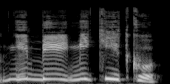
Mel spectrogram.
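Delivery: high, loud sobbing shout; snotty crying. Acted. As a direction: choke out a tearful plea. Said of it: "громко заплакал и, захлёбываясь от слёз".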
